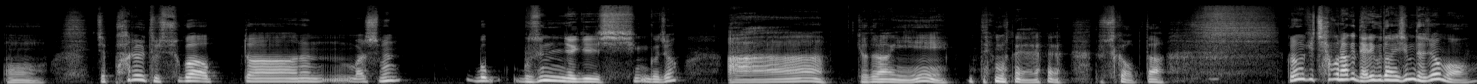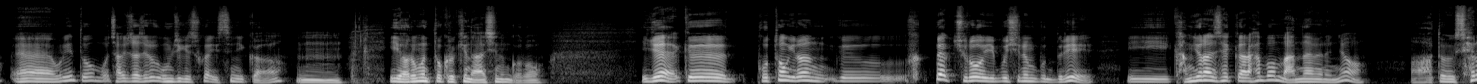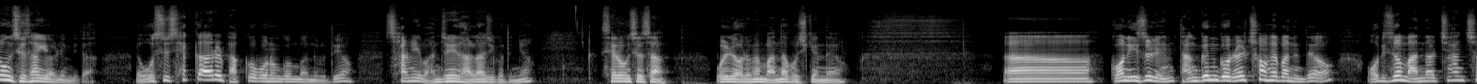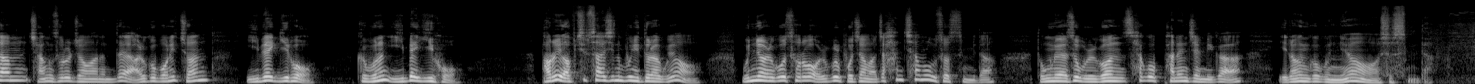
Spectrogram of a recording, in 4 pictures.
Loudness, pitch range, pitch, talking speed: -19 LUFS, 120-170 Hz, 140 Hz, 275 characters per minute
